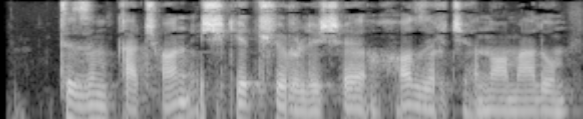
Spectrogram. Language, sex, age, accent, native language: Uzbek, male, 30-39, Toshkent shahri, Uzbek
